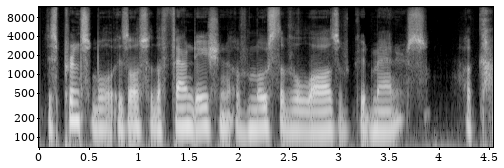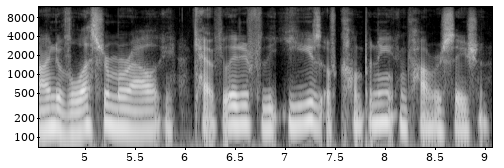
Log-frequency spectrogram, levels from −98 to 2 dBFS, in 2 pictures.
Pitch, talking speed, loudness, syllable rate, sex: 145 Hz, 180 wpm, -18 LUFS, 5.5 syllables/s, male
